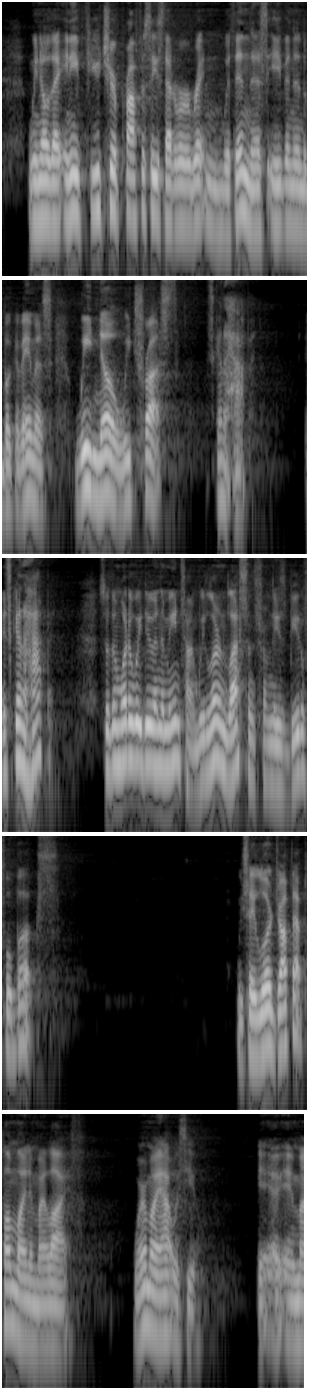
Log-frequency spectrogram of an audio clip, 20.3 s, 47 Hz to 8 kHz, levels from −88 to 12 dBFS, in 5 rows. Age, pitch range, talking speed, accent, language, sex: 40-59, 120-160 Hz, 185 wpm, American, English, male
